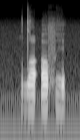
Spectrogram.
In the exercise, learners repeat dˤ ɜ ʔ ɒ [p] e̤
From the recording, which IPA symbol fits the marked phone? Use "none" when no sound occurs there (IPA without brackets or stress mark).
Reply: f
